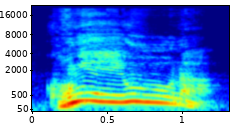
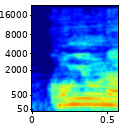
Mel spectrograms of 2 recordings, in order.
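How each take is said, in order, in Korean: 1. '이'와 '우' 음절에 강하게 힘을 줘요. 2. 모든 음절을 힘주지 않고 고르게 말해요. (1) "이자랑 우자에 힘을 주고" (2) "그냥 공이우나 하게 되면 밋밋해서"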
